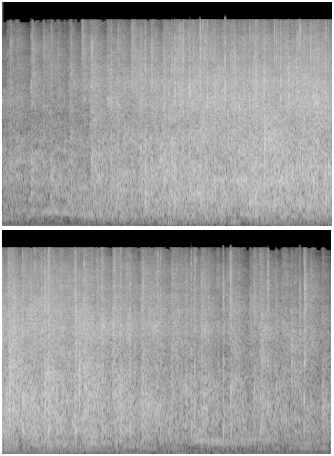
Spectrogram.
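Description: Audience applauding, a dense patter of many hands clapping that swells to its loudest in the middle and fades near the end.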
